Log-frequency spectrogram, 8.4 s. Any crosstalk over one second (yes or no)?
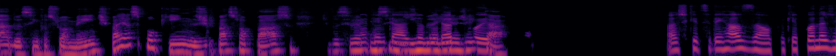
yes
